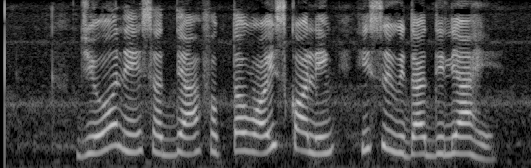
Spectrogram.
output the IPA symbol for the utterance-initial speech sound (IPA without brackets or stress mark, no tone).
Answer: d͡ʑ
